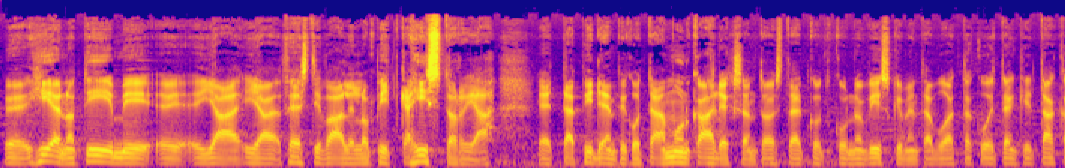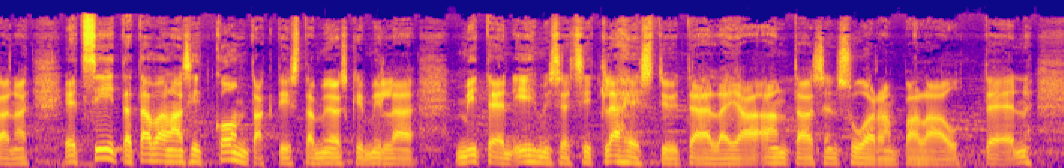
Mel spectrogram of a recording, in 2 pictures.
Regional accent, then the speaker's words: Pori, Satakunta, Finland; Et meillähän on sama tausta sikäli, että me molemmat tulemme Porista.

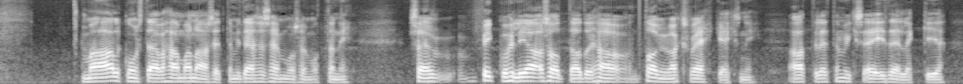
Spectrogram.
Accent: Keitele, North Savo, Finland; mä oon Keiteleeltä itse kotoisin, niin sinne tulee monesti viikonloppuisin ajeltua.

